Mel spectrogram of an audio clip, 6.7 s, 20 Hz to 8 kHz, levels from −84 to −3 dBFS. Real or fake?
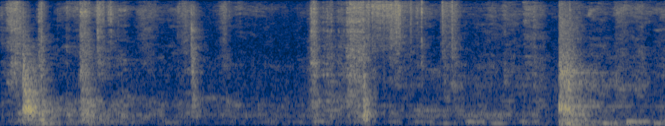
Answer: real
